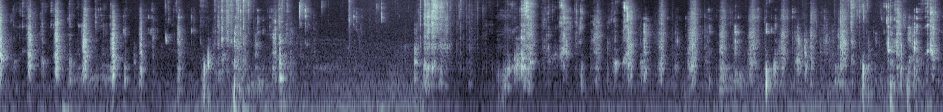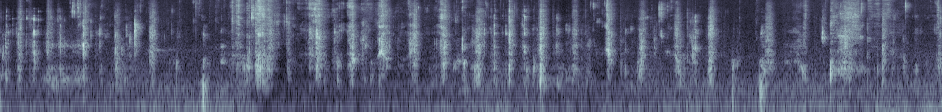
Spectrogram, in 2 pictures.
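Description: Close-miked eating sounds of a person biting and chewing food: many quick, irregular crunches and mouth clicks, with a few louder bites.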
